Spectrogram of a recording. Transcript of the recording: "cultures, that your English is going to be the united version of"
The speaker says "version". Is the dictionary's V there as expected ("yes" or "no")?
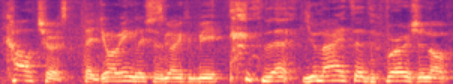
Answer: yes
